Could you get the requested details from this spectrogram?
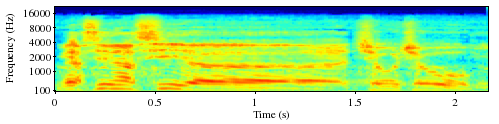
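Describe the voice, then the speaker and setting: Slow but very animated, a mid-range male voice comes over CB radio from a vehicle on the road, where he is the channel host. He chats casually, hesitating and repeating his phrasing, amid the noise of the cab and CB radio ambience.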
